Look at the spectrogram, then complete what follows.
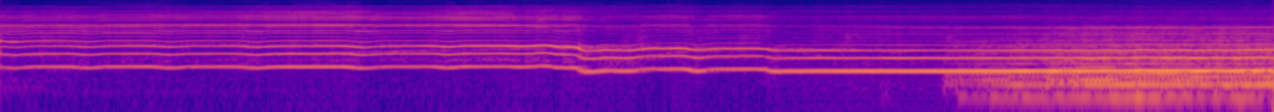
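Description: Alto saxophone playing a slow melody with vibrato: one long held note, then a step down through a few short notes to another held note. Keyboard chords with a bass line come in about three-quarters of the way through.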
